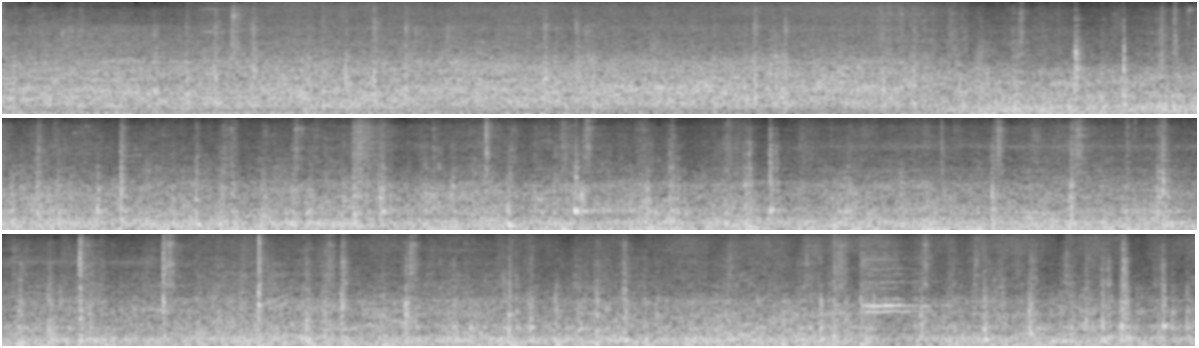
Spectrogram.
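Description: Miniature railway train running on its track: a steady rumble as carriages pass close by, then from about five seconds in the clickety-clack of wheels over rail joints, with irregular sharp clicks.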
